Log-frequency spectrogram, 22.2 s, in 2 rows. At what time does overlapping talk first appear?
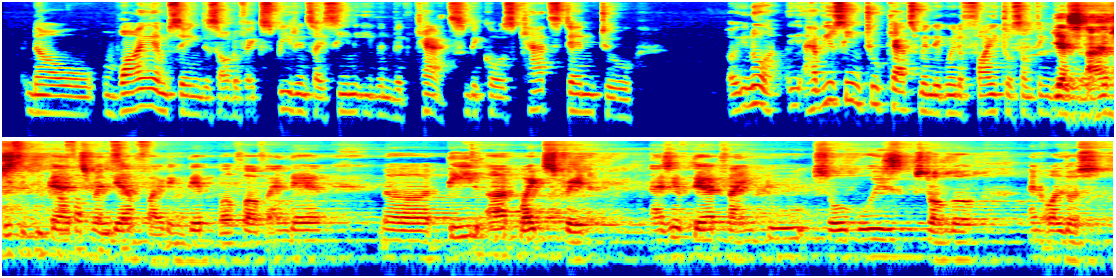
10.5 s

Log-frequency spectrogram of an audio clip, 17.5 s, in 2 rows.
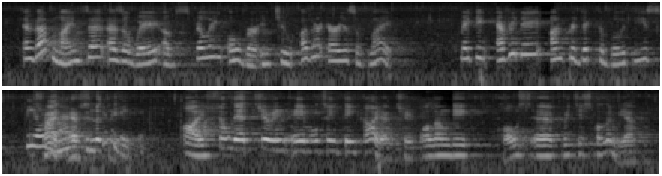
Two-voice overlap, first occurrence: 9.1 s

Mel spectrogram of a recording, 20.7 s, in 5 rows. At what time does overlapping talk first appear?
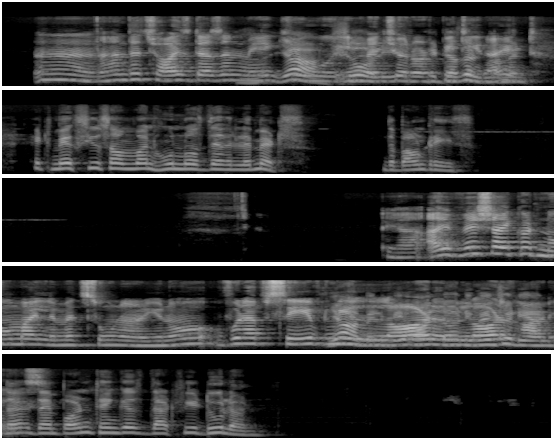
1.8 s

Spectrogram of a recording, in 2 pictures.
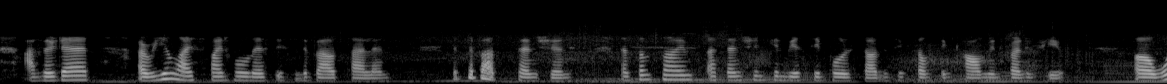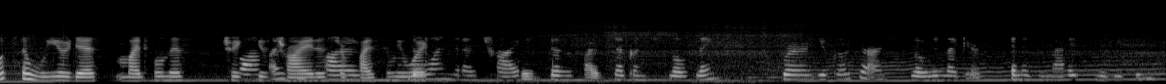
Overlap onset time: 14.1 s

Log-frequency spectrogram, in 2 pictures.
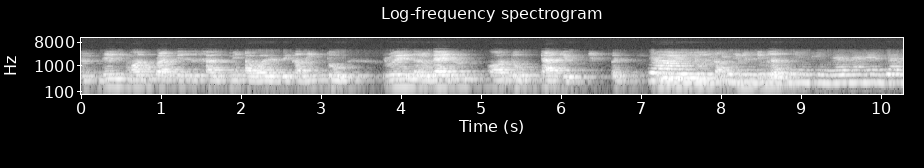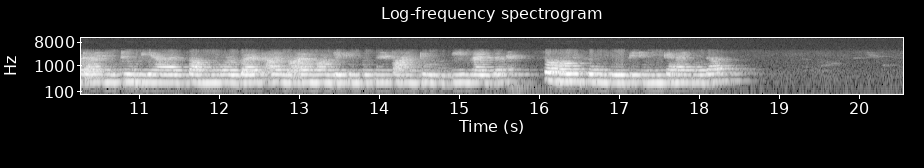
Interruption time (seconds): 7.2 s

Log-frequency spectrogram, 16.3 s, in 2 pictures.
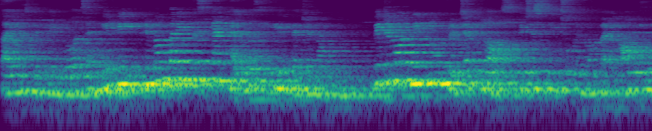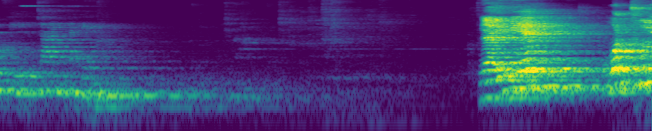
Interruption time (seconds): none

